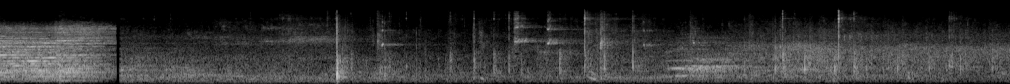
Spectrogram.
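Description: Music cuts off about a second in. Then comes the ambience of a large hall, with the sharp clicks of a table tennis ball striking bats and the table during a rally.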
